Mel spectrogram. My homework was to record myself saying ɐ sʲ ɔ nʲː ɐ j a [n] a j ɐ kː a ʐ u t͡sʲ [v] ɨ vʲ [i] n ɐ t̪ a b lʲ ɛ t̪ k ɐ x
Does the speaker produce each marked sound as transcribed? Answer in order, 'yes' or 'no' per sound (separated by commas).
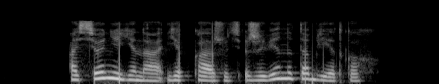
yes, no, no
